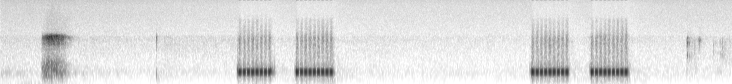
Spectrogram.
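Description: Telephone ringback tone for a call placed from New York to Japan: a short tone near the start, then four even buzzing rings grouped in two pairs with a pause between them, loud and alone with no talk.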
